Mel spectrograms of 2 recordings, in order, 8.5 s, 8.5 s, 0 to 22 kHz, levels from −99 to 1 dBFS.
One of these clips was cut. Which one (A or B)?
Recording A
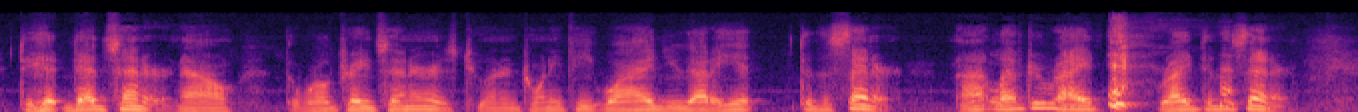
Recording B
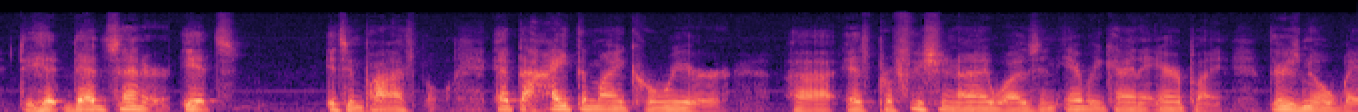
B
